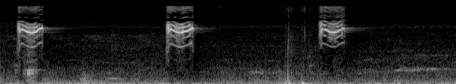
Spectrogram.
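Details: Crimson sunbird (sogon) sounds used as a lure for silent birds. Three loud harsh wavering squeaks come about every one and a half seconds, with quiet background between them.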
